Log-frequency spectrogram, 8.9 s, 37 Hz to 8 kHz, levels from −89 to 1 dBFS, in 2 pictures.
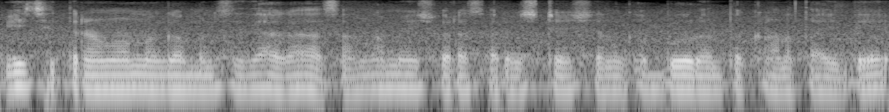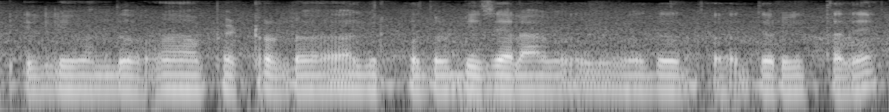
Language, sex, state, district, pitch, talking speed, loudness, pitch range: Kannada, male, Karnataka, Raichur, 110 Hz, 110 wpm, -19 LUFS, 105-110 Hz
